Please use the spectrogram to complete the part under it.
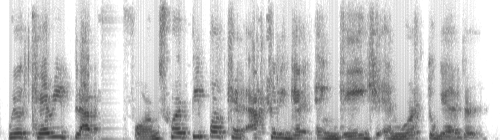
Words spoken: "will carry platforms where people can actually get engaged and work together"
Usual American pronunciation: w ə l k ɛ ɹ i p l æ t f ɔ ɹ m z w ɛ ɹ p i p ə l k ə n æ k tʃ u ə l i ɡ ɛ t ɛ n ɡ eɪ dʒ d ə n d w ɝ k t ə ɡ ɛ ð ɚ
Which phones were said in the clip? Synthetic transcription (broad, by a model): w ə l k ɛ ɹ i p l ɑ t f ɔ ɹ m s w ɛ ɹ p i p ə l k ə n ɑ k tʃ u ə l i ɡ ɛ t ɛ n ɡ eɪ dʒ ə n d w ɝ k t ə ɡ ɛ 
